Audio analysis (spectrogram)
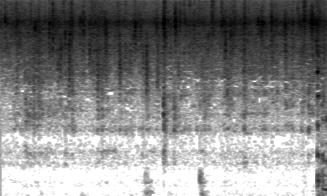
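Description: Garlic fries in a pan beside cooking rice during preparation of a pollock fish dish. It makes a soft, continuous sizzle with a few faint clicks and knocks, and no voices.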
